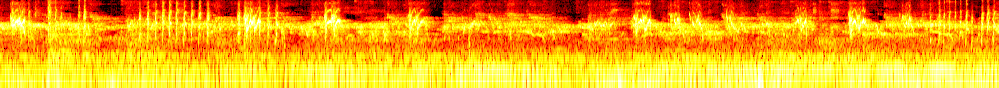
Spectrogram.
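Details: Happy budgerigar chattering continuously, with rapid clicking chirps, buzzy trills and sharp squeaks repeating every second or so over an unbroken high warbling stream.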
